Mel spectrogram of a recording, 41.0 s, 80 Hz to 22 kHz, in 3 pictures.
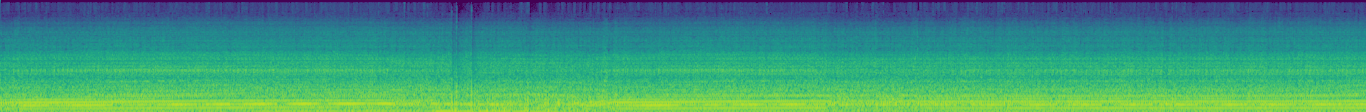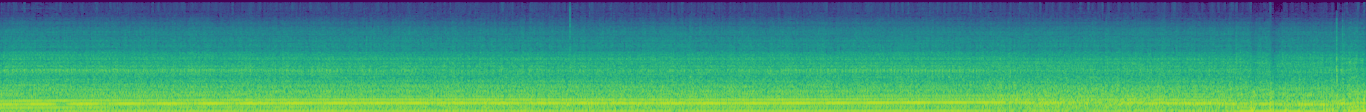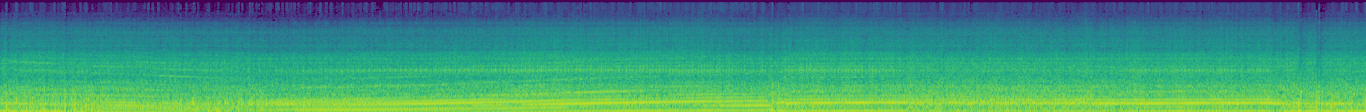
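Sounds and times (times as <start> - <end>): motorcycle engine running: 0.0 - 40.9.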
